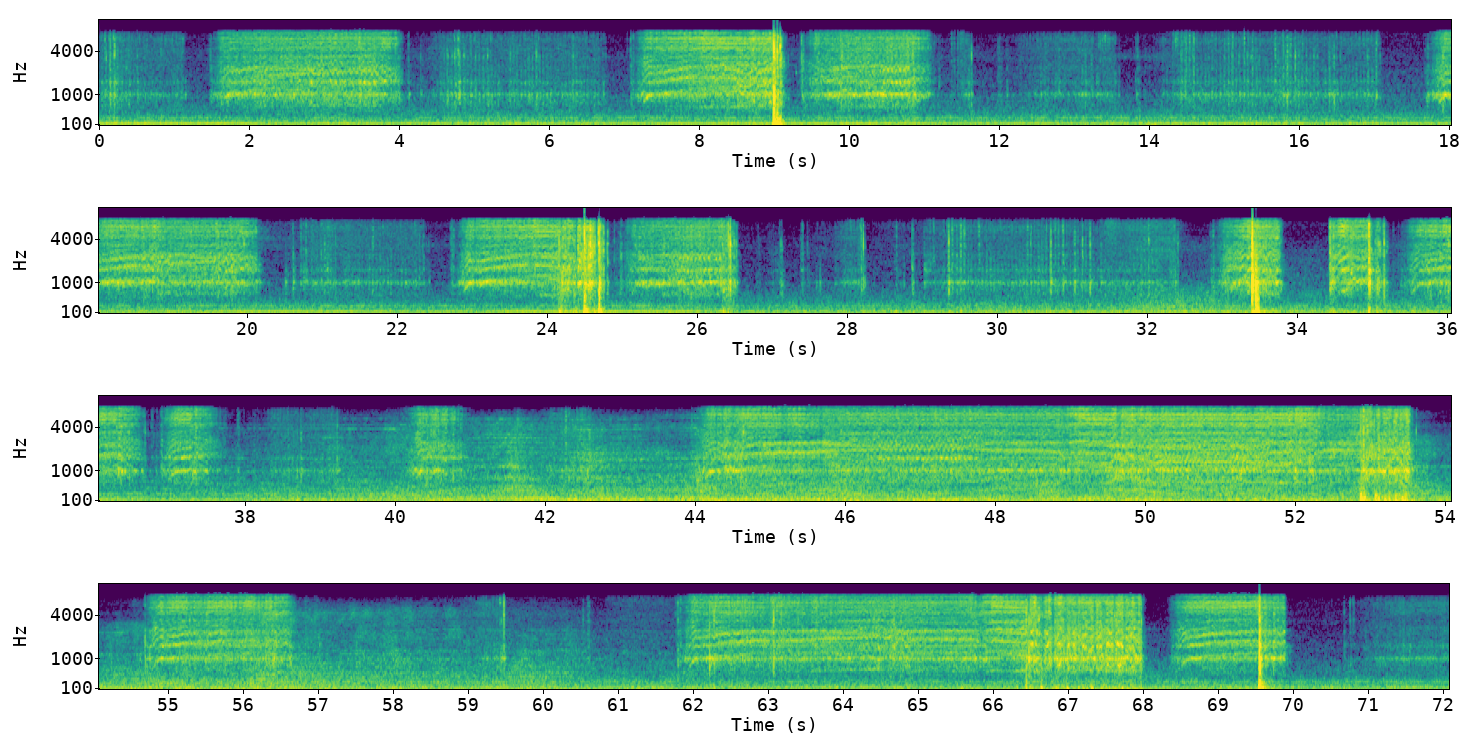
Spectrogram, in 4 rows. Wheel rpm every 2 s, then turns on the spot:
50, 130, 20, 60, 120, 70, 10, 20, 30, 140, 30, 90, 110, 40, 10, 30, 70, 60, 50, 20, 20, 10, 130, 160, 160, 160, 120, 90, 40, 10, 10, 140, 160, 130, 110, 20.
4-6 14-16 20-22 28-32 38-42 56-58 70-72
